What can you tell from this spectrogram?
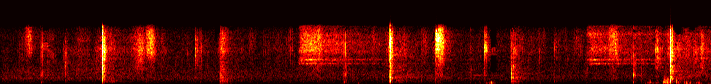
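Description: Tennis racket striking the ball: three sharp hits about three seconds apart, with lighter taps of ball bounces and footsteps between them and a couple of brief high squeaks of shoes on the hard court.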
